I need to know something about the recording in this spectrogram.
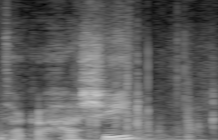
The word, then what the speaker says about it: Takahashi: So now we're going to move on to the in character questions where you get to role play as Anderson Takahashi. I believe is how you pronounce his name.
